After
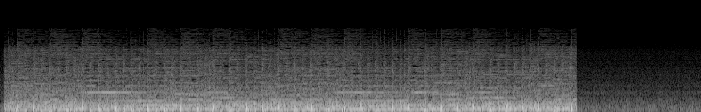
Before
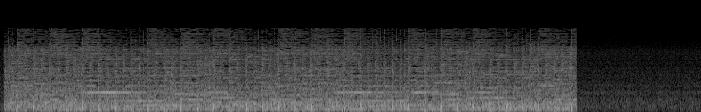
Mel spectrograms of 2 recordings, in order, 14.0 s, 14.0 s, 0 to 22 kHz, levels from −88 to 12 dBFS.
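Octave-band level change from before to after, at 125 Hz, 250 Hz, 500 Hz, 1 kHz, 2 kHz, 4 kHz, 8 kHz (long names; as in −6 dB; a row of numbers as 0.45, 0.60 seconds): +15.5 dB, +10.5 dB, +5.5 dB, +3.0 dB, +1.0 dB, −3.0 dB, can't be measured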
